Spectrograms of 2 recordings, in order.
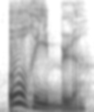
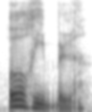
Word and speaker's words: horrible: Horrible. Okay, remember we don't pronounce H here. Horrible.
